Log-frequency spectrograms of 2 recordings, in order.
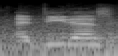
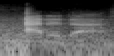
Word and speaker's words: Adidas: Is the apparel company in America, we would pronounce this as Adidas. However, here in Australia, it is Adidas. One thing. That's how the Germans pronounce it, right? Because that's a German company, Adidas.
